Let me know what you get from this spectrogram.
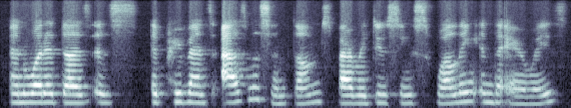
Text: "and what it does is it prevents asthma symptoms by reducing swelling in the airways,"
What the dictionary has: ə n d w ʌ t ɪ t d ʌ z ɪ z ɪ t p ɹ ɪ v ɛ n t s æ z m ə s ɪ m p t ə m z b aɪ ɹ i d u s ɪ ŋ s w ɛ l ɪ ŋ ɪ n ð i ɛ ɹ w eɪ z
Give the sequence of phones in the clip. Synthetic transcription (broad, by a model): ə n w ʌ t ɪ t d ʌ z ɪ z ɪ t p ɹ ɪ v ɛ n t s æ z m ə s ɪ m p t ə m z b aɪ ɹ i d u s ɪ ŋ s w ɛ l ɪ ŋ ɪ n ð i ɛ ɹ w eɪ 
